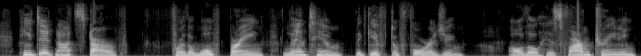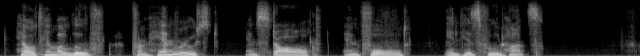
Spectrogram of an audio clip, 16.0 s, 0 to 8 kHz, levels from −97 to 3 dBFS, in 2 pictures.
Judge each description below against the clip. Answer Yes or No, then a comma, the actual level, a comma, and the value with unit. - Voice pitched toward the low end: No, medium, 170 Hz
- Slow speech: Yes, slow, 120 wpm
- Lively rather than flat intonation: Yes, wide, 6.1 semitones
